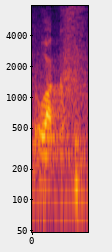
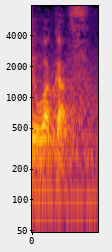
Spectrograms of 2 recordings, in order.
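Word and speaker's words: waqf: and give it us wak now you must not say wakf because the word is in the Quran you must pronounce it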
